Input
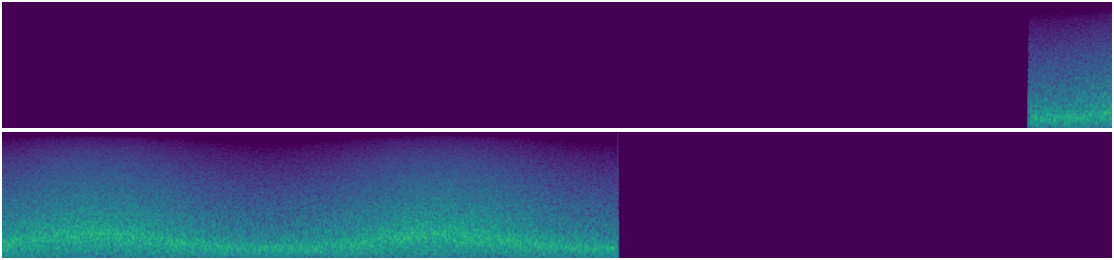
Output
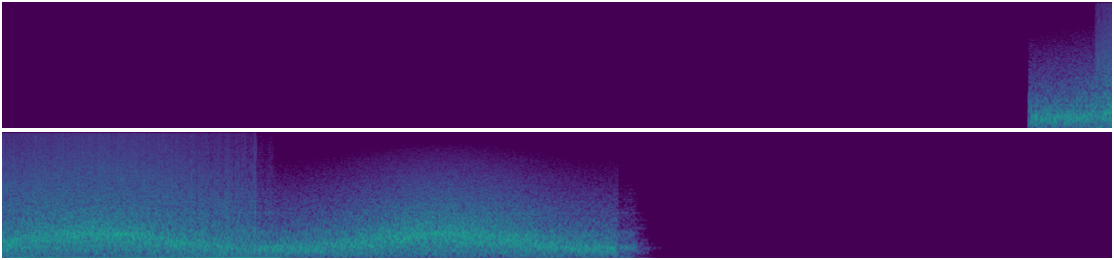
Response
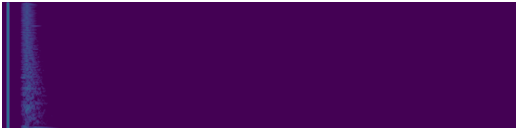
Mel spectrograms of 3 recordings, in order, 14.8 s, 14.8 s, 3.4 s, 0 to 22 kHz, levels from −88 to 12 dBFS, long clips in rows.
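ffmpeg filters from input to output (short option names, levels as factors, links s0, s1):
-filter_complex "[0:a]asplit=3[s0][s1][s2];[s0]afade=t=out:st=7.29:d=0.02[s3];[s1]acrusher=bits=5:dc=4:mix=0:aa=0.000001,afade=t=in:st=7.29:d=0.02,afade=t=out:st=9.1:d=0.02[s4];[s2]afade=t=in:st=9.1:d=0.02[s5];[s3][s4][s5]amix=inputs=3:normalize=0[s6];[1:a]atrim=start_sample=2205,asetrate=52920,aresample=44100[s7];[s6][s7]afir=irnorm=-1:irlink=0,volume=0.447"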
